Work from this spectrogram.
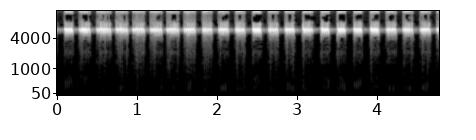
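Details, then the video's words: Crickets, two of them, giving regular shrill chirps roughly four per second, each pulse crisp and equally loud, nothing else audible. "Two Crickets Chirp Sounds"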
